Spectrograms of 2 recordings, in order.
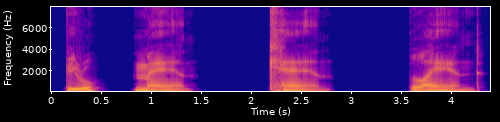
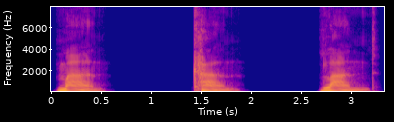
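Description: First: Man, can, land with the vowel raised toward "air"; American raised a before the nasal in man, can, land; æ raising. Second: British man, can, land with plain open a; British English demo of man, can, land; British pronunciation. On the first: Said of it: "在鼻音前往往会更偏向于air". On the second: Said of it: "而它们在英音中的发音为". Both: Shown as a demonstration.

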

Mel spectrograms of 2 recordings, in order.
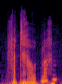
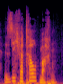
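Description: First: "Vertraut machen" with a rise at the end; questioning echo. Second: Said in the usual way. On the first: A narrator's reading. Little prince asking the fox what that means, questioning.

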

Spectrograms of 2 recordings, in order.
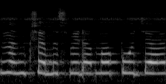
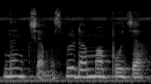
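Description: First: ನನ್ ಕ್ಷಮಿಸ್ಬಿಡಮ್ಮ ಪೂಜಾ pleaded high through tears; crying plea. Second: Said in the usual way. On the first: Acted. Mother-in-law weeps ನನ್ ಕ್ಷಮಿಸ್ಬಿಡಮ್ಮ ಪೂಜಾ at her bedside, high crying plea.

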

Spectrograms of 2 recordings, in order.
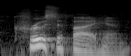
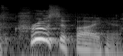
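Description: First: Said in the usual way. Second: Slow, loud drawn-out cry; louder shout. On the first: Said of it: "they all said to him". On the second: A narrator's reading. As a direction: shout it slowly as an insistent crowd. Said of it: "kept shouting even louder".

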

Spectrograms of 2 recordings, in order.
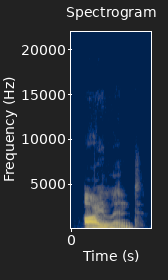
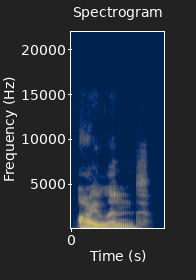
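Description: Both takes have the same delivery.

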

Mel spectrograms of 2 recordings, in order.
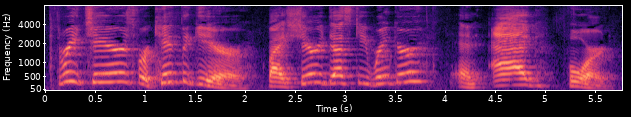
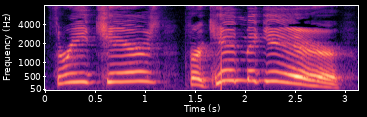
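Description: First: Said in the usual way. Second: Slow, high cheering call; rally the class with a cheer; hooray cheer. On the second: Acted. Cheering the book title.

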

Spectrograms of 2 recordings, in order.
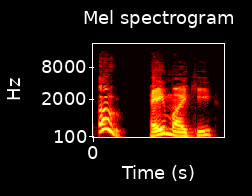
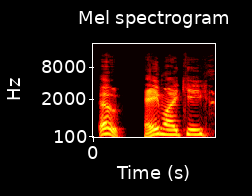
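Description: First: Higher, louder hammed-up hello; mock movie greeting. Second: Said in the usual way. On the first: Shown as a demonstration. Rereading a viewer comment, a hammed-up louder hello. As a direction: greet Mikey like a bad film line. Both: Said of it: "right in the middle it just goes".

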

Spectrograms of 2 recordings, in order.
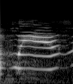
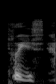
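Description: First: Squeaky high desperate please; high begging plea. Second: Quiet low resigned plea; soft defeated please. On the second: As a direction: let the plea drop away. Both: Real, not acted. Begging Grim Reaper for SpongeBob.

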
